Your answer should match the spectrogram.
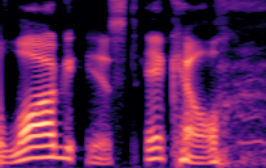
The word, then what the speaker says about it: Logistical: It's called Logistical. Mm-hmm. But it's spelled capital L-O-G, lowercase I-S-T. Capital I-C-A-L. So log is ickel.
